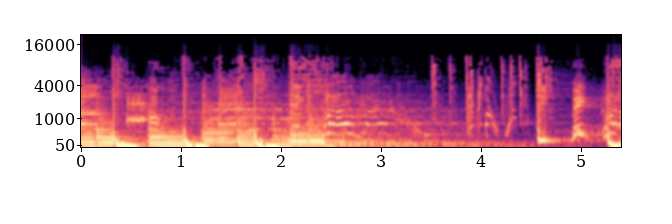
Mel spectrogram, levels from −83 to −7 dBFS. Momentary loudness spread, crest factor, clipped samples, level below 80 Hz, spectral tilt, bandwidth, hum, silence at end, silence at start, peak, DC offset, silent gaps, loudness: 13 LU; 10 dB; under 0.1%; -14 dBFS; -5.5 dB/octave; 11.5 kHz; none; 0 s; 0 s; 0 dBFS; under 0.1%; none; -12 LUFS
